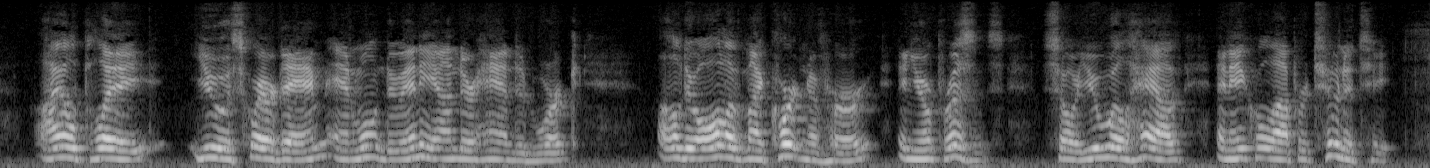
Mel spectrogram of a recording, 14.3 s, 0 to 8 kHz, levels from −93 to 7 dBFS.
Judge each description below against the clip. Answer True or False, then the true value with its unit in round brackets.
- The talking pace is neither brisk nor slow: False (125 wpm)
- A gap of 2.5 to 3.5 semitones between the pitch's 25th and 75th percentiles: True (3.1 semitones)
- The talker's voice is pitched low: False (165 Hz)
